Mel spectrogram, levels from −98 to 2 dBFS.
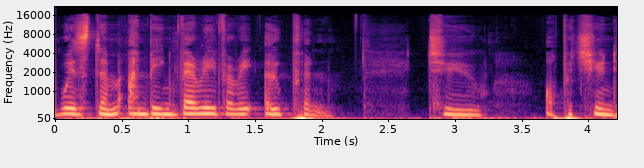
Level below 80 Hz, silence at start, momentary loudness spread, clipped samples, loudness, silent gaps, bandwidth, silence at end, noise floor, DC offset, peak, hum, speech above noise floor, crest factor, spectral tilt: -22 dBFS; 0 s; 14 LU; under 0.1%; -17 LUFS; none; 16 kHz; 0 s; -41 dBFS; under 0.1%; 0 dBFS; none; 27 dB; 14 dB; -5.5 dB/octave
